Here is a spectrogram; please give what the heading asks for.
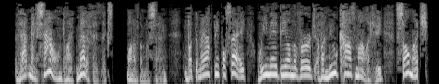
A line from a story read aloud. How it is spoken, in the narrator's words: the other said excitedly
